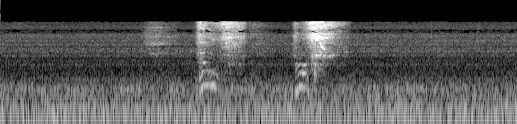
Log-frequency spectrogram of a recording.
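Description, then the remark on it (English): Two sharp, breathy sneezes about a second apart, each a short burst of hiss with a voiced edge, made away from the microphone, heard over a constant low rumbling background. No one speaks. “I don't want to sneeze into the mic.”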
